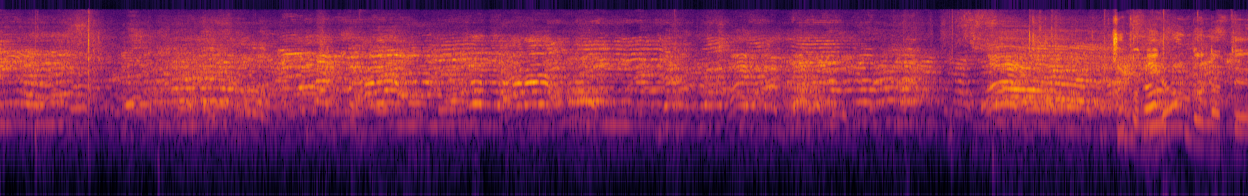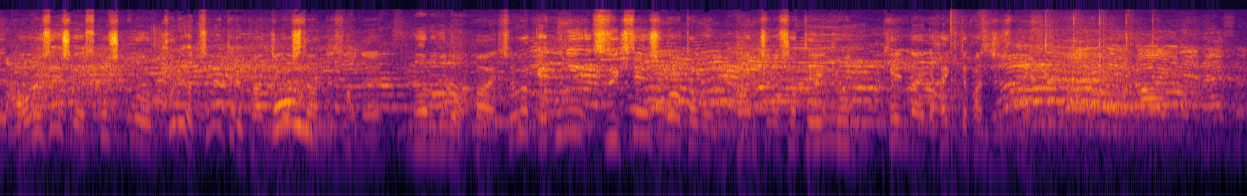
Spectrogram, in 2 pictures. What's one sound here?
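A crowd shouts and cheers in a large hall.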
